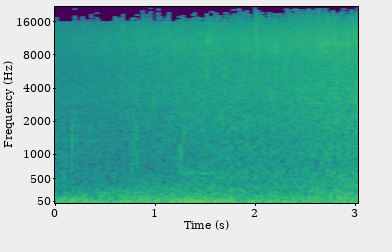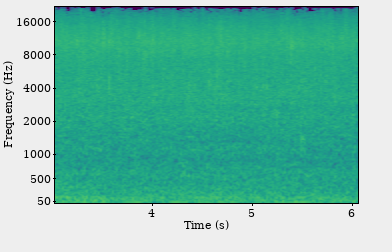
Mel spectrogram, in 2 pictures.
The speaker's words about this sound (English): The rain's getting heavier.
